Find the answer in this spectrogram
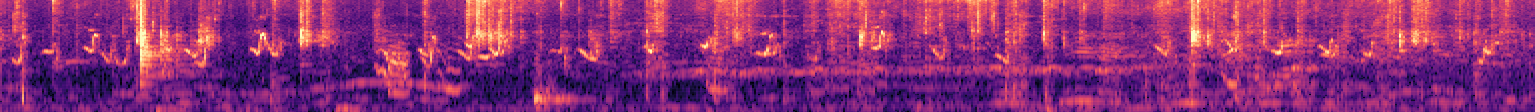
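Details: Black francolin (kala teetar) chicks, both male and female, give a busy, overlapping stream of thin high peeps and short clucking chirps at an irregular pace, over a faint rough background.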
